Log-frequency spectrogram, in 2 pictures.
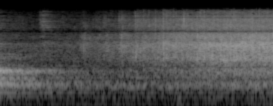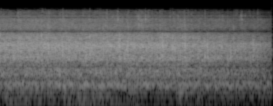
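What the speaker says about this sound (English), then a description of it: "Indeed, they deserve every applause." Audience applause at a political speech in a large hall, steady broadband clapping that swells and then holds as a continuous, fairly distant wash.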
